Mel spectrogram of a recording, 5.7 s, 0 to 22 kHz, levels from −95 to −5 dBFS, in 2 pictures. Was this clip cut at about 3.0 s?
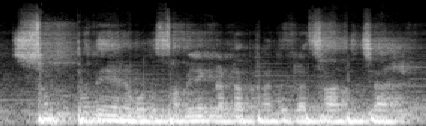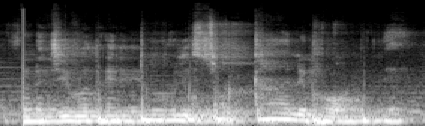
yes; 1 cut; at 3.0 s

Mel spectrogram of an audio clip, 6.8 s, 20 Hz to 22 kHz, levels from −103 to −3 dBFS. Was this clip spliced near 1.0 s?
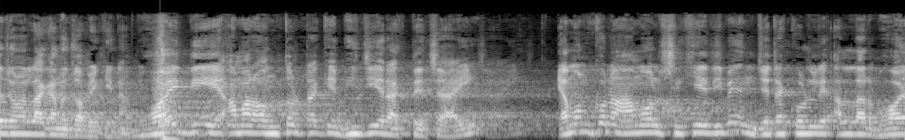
yes; 1 cut; at 1.0 s

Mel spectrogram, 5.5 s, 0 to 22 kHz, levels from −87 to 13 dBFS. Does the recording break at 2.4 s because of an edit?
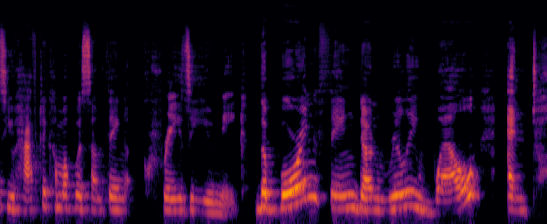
yes; 1 cut; at 2.4 s

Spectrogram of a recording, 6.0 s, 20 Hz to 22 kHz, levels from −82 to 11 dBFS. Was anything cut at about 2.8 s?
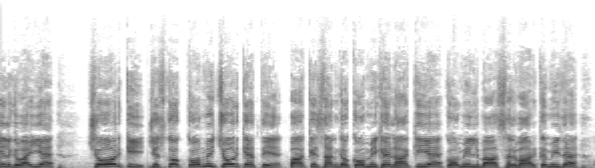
yes; 3 cuts; at 1.4 s, 2.8 s, 4.4 s

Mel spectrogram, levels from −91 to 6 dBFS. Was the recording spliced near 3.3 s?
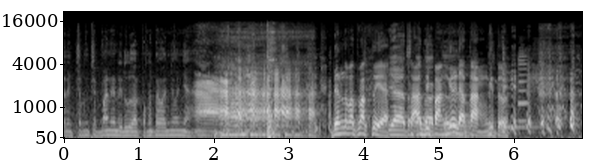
yes; 1 cut; at 3.3 s

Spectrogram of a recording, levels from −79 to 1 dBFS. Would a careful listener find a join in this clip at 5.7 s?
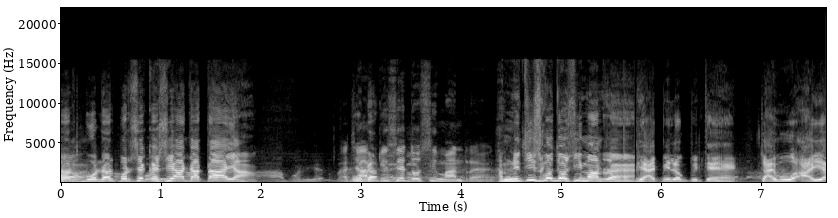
yes; 1 cut; at 5.7 s

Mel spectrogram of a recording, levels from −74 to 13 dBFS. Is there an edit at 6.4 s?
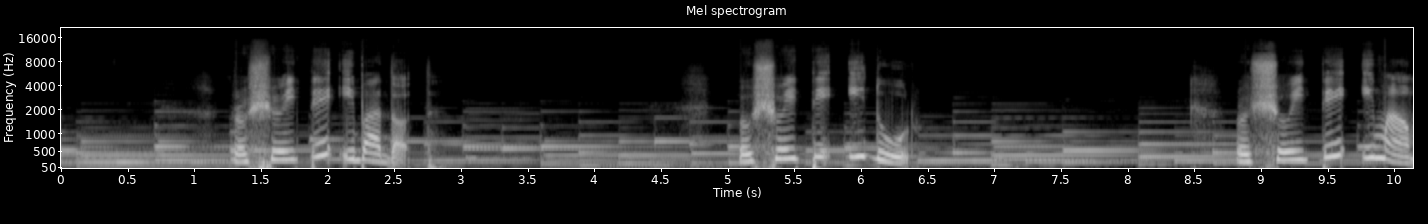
yes; 5 cuts; at 1.0 s, 2.7 s, 4.7 s, 6.4 s, 8.5 s

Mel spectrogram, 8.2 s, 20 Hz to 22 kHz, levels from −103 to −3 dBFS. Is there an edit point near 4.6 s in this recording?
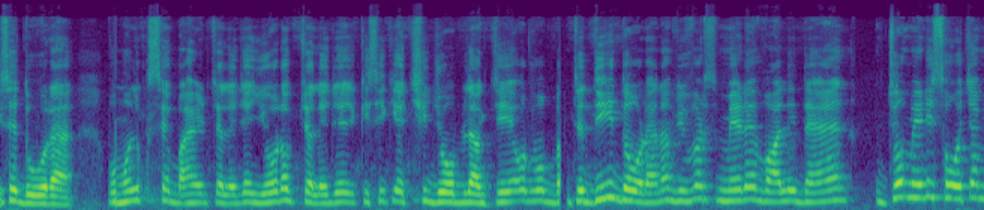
yes; 2 cuts; at 0.9 s, 4.6 s

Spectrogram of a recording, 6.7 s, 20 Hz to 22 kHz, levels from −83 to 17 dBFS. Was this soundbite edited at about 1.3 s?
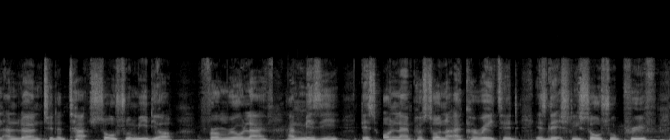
no; 1 cut; at 2.7 s

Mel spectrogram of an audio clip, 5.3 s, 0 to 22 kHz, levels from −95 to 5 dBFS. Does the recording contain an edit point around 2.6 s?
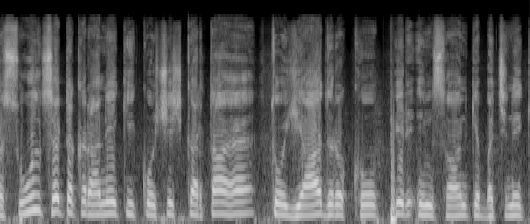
yes; 2 cuts; at 2.6 s, 3.8 s

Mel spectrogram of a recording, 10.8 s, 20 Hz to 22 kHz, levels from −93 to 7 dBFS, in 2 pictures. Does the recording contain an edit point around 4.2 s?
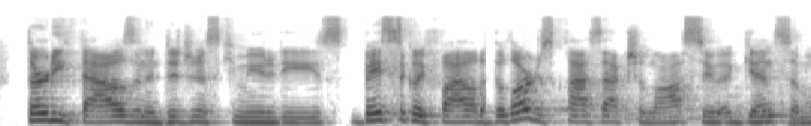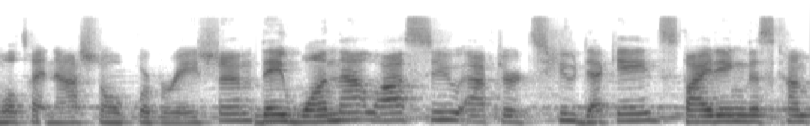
no; 2 cuts; at 7.1 s, 9.9 s

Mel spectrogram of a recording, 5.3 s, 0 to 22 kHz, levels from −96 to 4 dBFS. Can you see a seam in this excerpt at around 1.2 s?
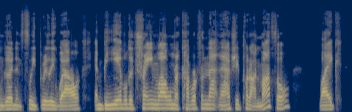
no; 0 cuts

